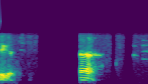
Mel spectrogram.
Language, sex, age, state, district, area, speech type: Bengali, male, 45-60, West Bengal, Dakshin Dinajpur, rural, conversation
